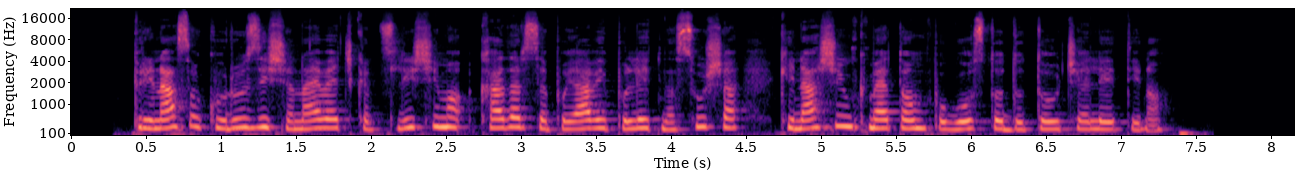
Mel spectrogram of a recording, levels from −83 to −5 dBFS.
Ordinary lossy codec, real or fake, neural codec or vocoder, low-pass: none; real; none; none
